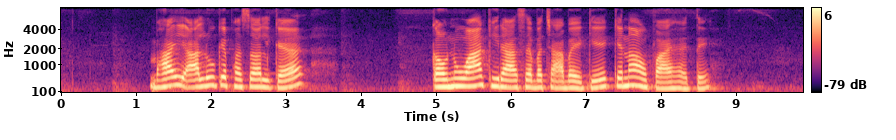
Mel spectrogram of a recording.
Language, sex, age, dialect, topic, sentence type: Maithili, female, 31-35, Bajjika, agriculture, question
